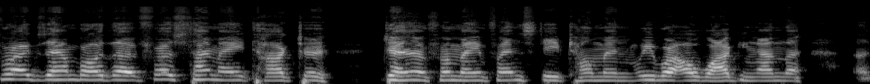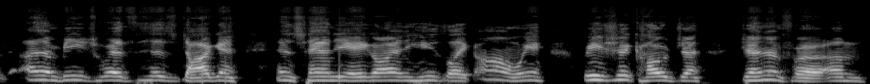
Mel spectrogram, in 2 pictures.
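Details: Real speech impediment with stuttering-type disfluency in a male speaker coached for years, heard during a three-hour live talk-a-thon he set as a challenge for his own voice.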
